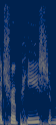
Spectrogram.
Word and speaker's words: Trapiche: So today we're drinking on a Trapiche Malbec. Did I say it right? – Yes, you did.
